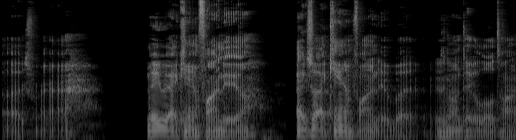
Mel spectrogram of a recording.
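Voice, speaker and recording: A man with a very deep, low voice speaks very fast, his pitch swinging very widely. He leaves long, frequent pauses, and the room echo is audible. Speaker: commentary streamer. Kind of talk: casual reaction commentary. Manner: many fillers, self-described poor speech; casual, repetitive restarts.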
